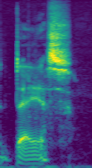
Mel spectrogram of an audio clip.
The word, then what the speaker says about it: dais: It's a dais.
